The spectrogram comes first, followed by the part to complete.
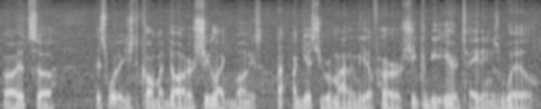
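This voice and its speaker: An actor playing a world-weary, curt and sardonic police detective in an audio drama. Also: male voice, a bass voice, brisk, darkish tone, slight background noise. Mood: brusque.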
